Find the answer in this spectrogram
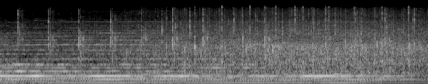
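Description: Saxophone and live band holding the closing note of a slow song over a low bass chord, while audience applause breaks out and grows steadily denser.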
